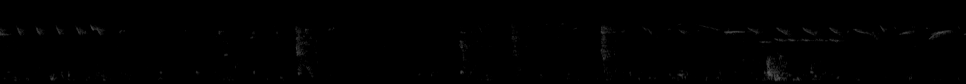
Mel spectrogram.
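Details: A wild male Atlantic canary on Tenerife sings a long, bright, high warbling song of rapid trills and rolling repeated phrases. Several sharp clicks and thumps break in.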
